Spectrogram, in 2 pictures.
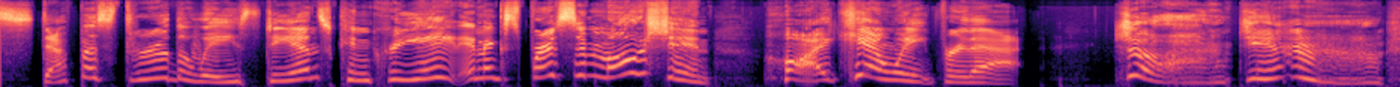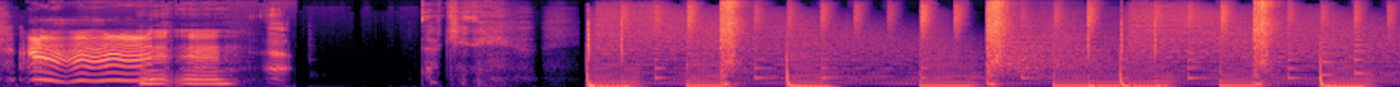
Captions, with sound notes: who will step us through the ways dance can create and express emotion. I can't wait for that! -[gasps and groans] -Mm-mm. [sighs] Oh, okay.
